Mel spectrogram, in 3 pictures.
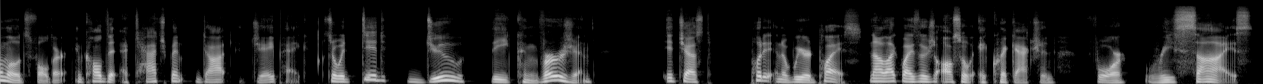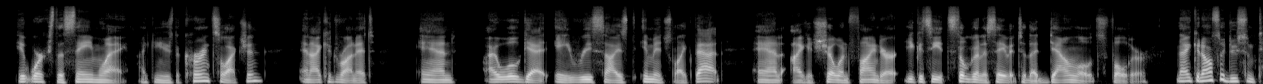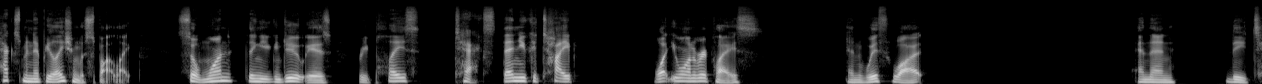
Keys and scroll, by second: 4.0 space, 5.6 space, 8.6 super+space, 9.1 super+space, 10.7-12.3 typing, 12.6 Return, 15.1 Tab, 15.5 Return, 23.4 space, 24.3 ⟳, 27.2-29.8 typing, 30.1 Return, 32.3-36.4 typing.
